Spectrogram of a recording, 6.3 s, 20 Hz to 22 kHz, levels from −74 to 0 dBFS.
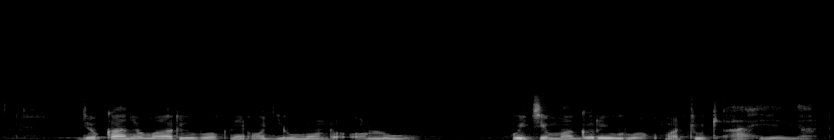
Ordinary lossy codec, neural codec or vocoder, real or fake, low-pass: none; codec, 16 kHz, 4 kbps, FreqCodec, larger model; fake; 7.2 kHz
